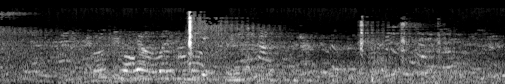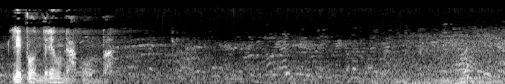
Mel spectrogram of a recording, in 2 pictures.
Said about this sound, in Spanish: Pero con el ruido de los niños no nos oirán.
